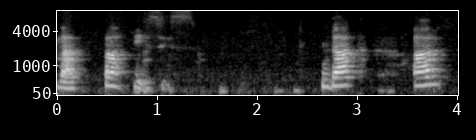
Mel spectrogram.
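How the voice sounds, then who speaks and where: Speaking with a Spanish accent, a woman has a fairly high pitch. She talks at a fairly slow pace. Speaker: family association representative. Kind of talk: prepared statement. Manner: halting.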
